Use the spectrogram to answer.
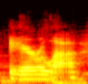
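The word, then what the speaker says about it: Airla: this one it's the name airless well a-i-r-l-a erla this is such a sweet very cute sounding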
